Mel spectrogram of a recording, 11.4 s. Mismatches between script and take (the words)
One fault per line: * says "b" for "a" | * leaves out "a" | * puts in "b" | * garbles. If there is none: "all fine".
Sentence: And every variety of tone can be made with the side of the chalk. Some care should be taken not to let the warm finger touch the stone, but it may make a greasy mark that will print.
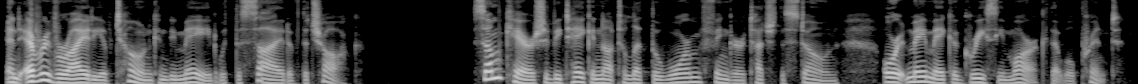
* says "or" for "but"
